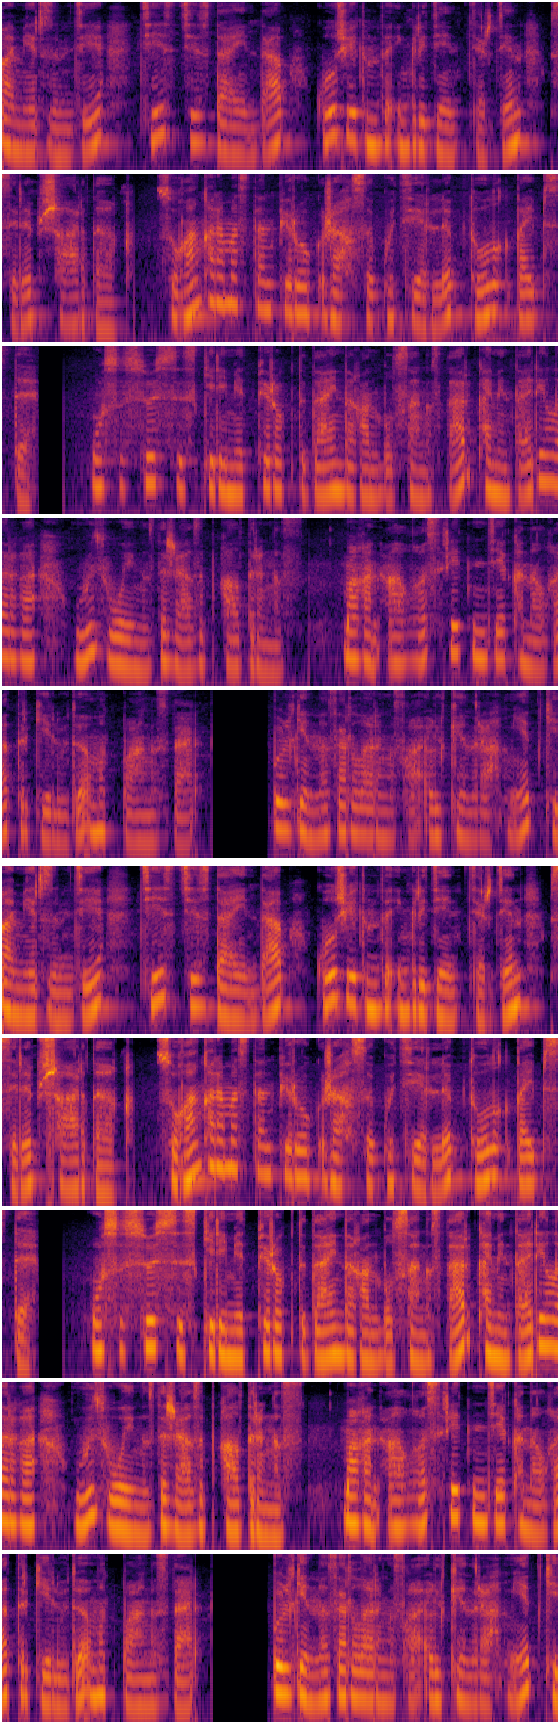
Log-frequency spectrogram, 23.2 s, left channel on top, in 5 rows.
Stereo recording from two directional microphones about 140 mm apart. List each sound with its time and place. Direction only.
0.0 s speech: 25° right (ahead or behind); by 16.3 s 45° right (ahead or behind)
16.7 s speech: 30° right (ahead or behind)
